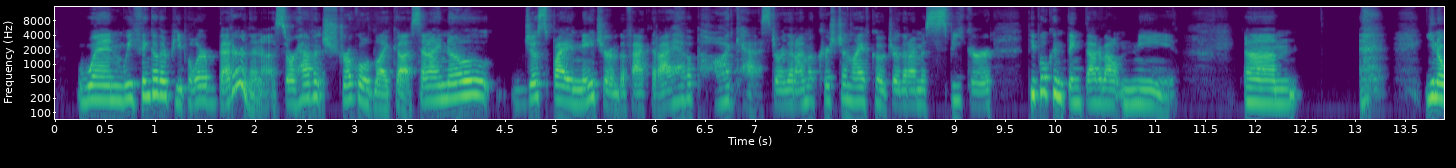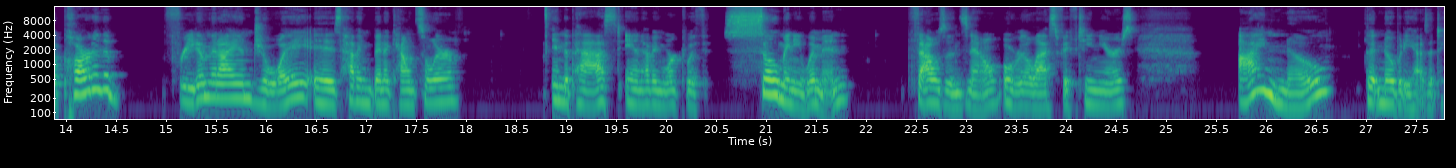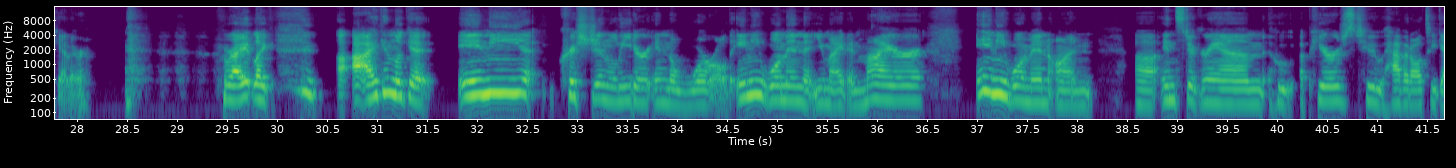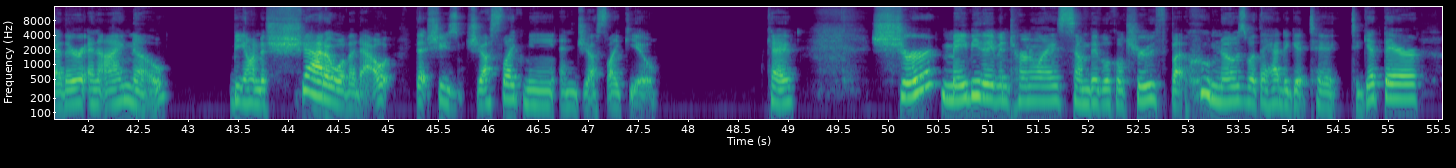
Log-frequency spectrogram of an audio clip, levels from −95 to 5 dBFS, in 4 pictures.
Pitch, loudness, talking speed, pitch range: 170 Hz, -26 LUFS, 165 wpm, 150-200 Hz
